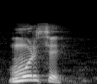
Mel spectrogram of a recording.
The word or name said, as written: murse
